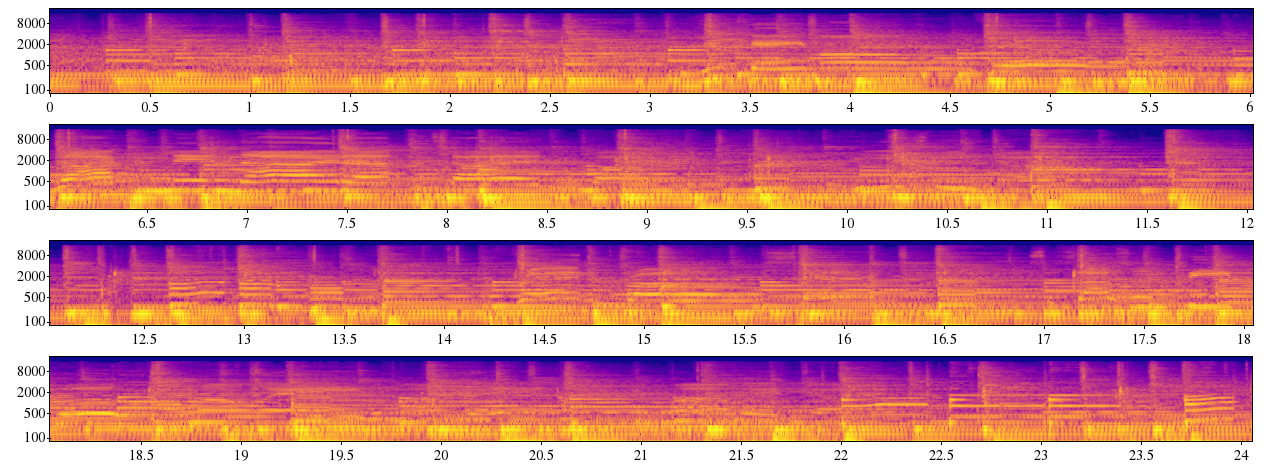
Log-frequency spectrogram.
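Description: Live acoustic band music: an acoustic guitar part with a low bass line coming in about four seconds in and a melody line over it, the song's lead-in before the vocals.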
